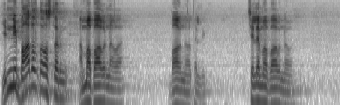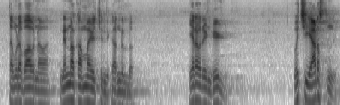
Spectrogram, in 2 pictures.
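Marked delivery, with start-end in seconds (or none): 1.6-7.8 warm greeting. Retold or imitated. Good pastor greets grieving visitors.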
